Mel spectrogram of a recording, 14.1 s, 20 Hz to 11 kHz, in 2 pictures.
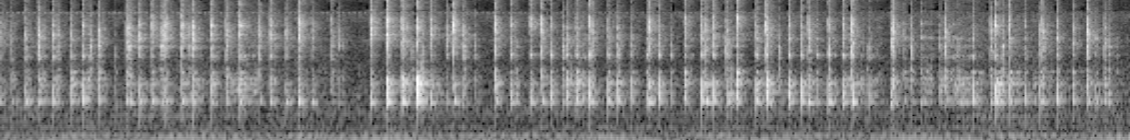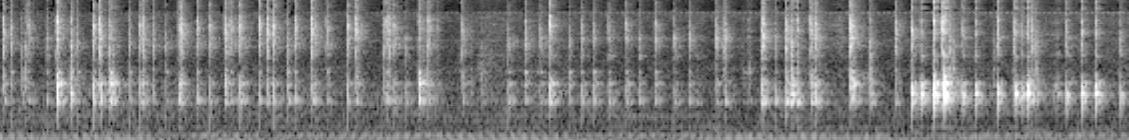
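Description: Fingertips tap rapidly on a wooden Triforce decoration, producing a steady stream of short, dry, woody knocks with a hollow tone around 1.1 kHz and almost no ring. A low, steady hum sits underneath, and the tapping swells into a few louder, brighter clusters near the end.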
